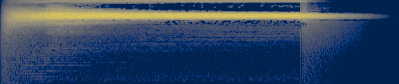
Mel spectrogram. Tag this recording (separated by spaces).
machine reaktor ambient multisample industrial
